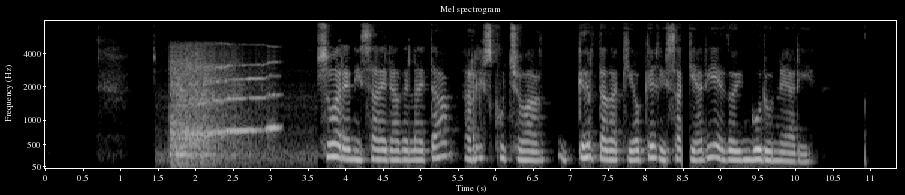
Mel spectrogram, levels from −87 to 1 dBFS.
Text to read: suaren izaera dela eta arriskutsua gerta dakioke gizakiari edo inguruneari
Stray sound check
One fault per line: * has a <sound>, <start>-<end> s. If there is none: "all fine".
* has a squeak, 1.6-3.2 s
* has a dropout, 8.5-8.6 s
